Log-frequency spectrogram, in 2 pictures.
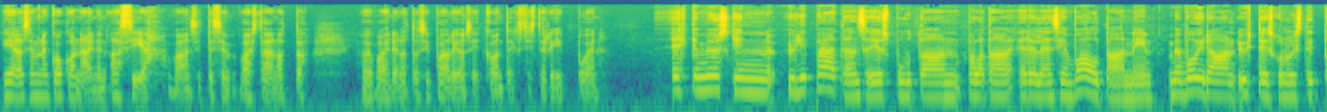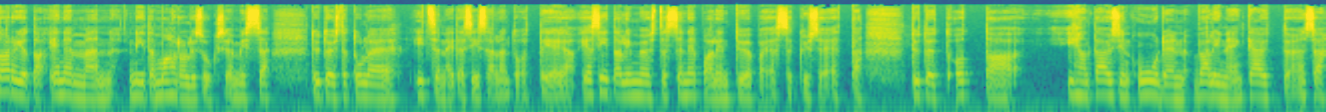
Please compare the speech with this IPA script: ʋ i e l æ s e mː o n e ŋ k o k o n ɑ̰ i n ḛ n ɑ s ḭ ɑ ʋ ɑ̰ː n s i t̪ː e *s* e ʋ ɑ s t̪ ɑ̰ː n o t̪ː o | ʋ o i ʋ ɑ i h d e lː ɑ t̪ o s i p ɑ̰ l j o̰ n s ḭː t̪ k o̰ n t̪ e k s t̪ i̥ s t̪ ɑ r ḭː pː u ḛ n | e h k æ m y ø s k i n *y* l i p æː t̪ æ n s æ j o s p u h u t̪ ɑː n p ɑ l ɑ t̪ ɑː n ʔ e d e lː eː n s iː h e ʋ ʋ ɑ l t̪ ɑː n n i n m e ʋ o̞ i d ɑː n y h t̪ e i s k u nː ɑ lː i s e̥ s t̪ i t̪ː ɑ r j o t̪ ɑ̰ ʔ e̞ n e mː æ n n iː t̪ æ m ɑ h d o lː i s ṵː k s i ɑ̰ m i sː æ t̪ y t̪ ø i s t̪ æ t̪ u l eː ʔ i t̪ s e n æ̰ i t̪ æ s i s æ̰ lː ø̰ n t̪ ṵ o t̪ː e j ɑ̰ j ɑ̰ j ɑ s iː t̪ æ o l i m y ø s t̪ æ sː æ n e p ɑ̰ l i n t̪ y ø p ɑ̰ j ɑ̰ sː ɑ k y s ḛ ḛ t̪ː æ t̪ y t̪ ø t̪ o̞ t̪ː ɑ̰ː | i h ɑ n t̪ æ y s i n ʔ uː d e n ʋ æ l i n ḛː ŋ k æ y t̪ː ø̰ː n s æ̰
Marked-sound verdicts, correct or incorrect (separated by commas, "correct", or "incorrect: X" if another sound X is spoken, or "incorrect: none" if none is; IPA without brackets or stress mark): correct, correct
